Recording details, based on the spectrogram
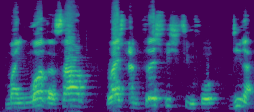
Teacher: remember mother is the emphasized word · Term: emphatic stress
